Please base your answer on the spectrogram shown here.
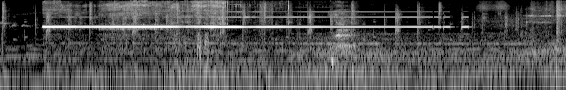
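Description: Carp fishing bite alarm screaming during a fast run, a continuous high-pitched electronic tone sounding steadily and loudly over outdoor background noise.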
